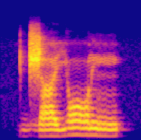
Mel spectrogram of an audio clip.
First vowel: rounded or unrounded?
unrounded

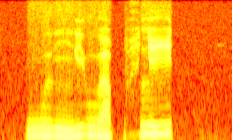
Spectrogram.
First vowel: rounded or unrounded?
unrounded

